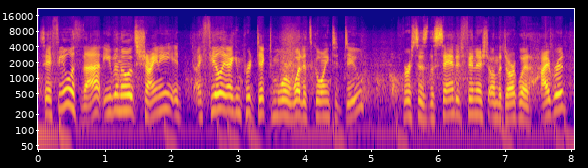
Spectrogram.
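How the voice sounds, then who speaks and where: A man's voice: sits high, normal speed, pushed and bright, faint music behind. A man in his thirties gives a casual bowling ball review in a large bowling alley, muttering play-by-play between throws. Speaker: pro shop ball reviewer.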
